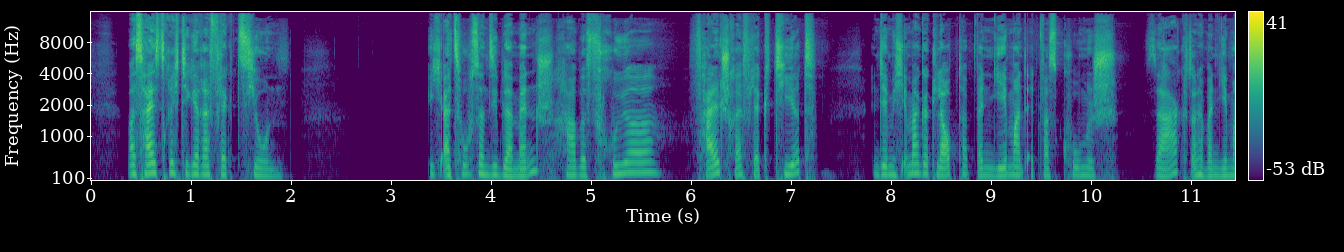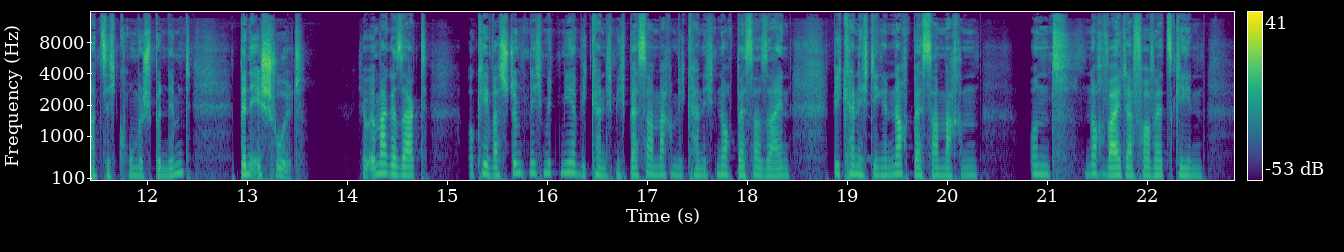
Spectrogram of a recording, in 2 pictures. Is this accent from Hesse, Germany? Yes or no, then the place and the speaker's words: yes; Hesse, Germany; accent: Hessian; obwohl ich es eigentlich mit meinem hessischen Dialekt einfach nur spaßig gemeint habe.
